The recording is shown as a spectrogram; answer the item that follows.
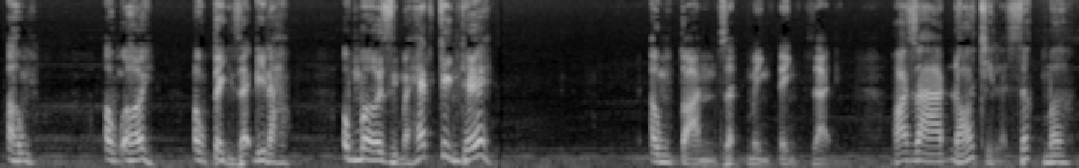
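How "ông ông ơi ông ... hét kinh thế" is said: urgent, slightly raised wake-up call; calling out loudly. A narrator's reading. Wife waking her screaming husband, urgent calling. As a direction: call to rouse a sleeper, pitch lifting. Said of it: "gọi lớn".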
